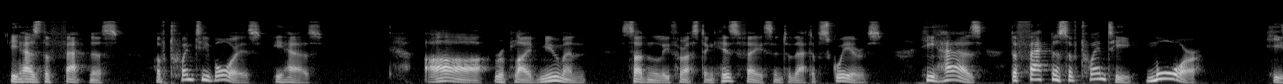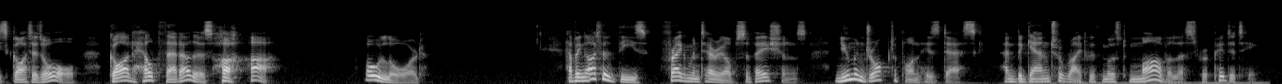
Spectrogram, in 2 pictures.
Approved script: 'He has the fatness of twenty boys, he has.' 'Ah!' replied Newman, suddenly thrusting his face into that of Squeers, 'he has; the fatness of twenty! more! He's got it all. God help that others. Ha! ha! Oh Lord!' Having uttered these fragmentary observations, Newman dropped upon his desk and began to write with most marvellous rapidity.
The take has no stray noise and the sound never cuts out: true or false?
true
